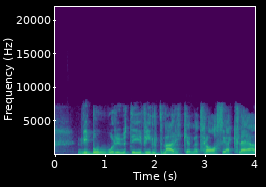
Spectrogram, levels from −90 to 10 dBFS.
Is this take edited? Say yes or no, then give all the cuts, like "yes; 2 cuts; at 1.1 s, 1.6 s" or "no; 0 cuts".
no; 0 cuts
